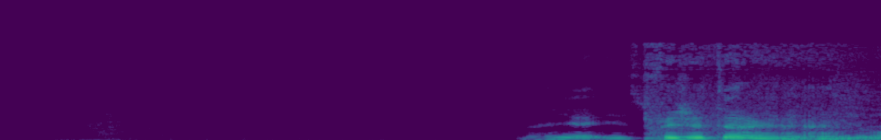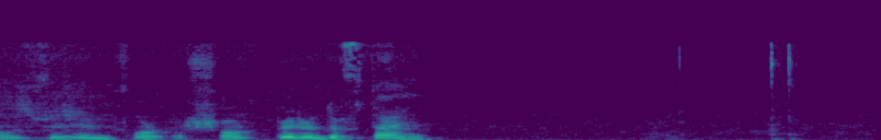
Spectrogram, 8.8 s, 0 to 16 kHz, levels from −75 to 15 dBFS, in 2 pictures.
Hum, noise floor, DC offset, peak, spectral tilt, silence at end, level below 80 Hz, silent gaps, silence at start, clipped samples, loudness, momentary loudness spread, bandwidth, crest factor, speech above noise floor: none; -75 dBFS; under 0.1%; -8 dBFS; -6.5 dB/octave; 0.45 s; -60 dBFS; none; 2.65 s; under 0.1%; -25 LUFS; 22 LU; 11.5 kHz; 20 dB; 50 dB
